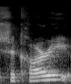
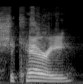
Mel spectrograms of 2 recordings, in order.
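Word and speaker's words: Sha'Carri: get this right officially is it shikari or shakiri it's shakiri it's her twitter handle is it's carrie and she gets upset if you don't pronounce it correctly so shakiri richardson okay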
